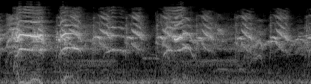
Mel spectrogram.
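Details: Rose-ringed parakeets, whose calls are said to stimulate other parakeets to sing and mate, give harsh, high screeching squawks in quick bursts, roughly every half second, with several birds overlapping.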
